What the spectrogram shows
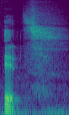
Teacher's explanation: So we sort of kept the T, changed the Z into an actual S sound. It changes into an S.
